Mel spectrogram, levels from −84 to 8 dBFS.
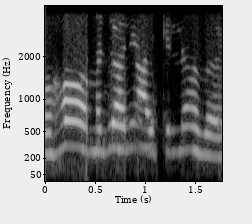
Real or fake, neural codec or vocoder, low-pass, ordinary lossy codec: real; none; 3.6 kHz; none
